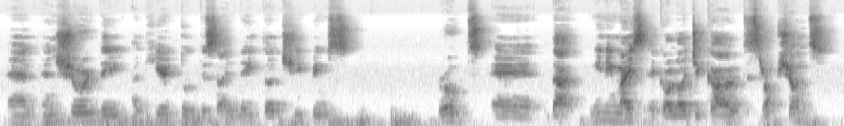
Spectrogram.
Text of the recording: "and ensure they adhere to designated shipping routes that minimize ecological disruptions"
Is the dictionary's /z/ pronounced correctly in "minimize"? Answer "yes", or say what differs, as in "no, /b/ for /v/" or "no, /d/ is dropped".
no, /s/ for /z/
